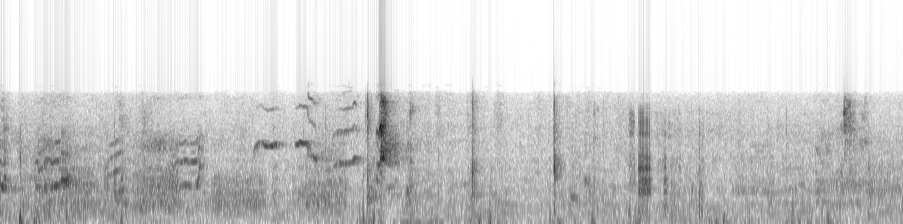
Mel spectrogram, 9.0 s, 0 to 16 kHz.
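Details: Bull Terrier puppies in Bogotá, July 2013, giving soft whimpers and short high yips, a few rising and falling whines in the middle, mixed with scattered knocks and rustling.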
